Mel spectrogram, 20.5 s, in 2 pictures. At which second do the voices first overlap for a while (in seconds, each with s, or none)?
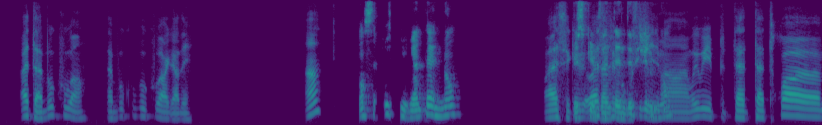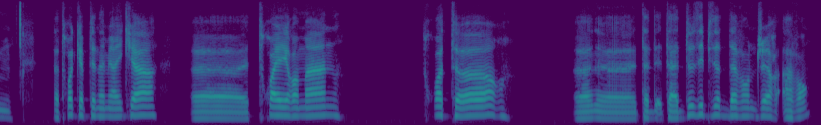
7.2 s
